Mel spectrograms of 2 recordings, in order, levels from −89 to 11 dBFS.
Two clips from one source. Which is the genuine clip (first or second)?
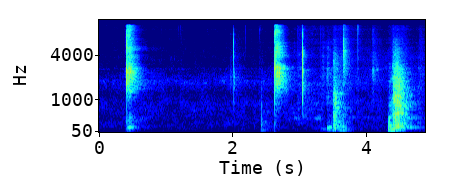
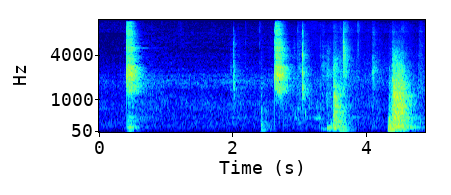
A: second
